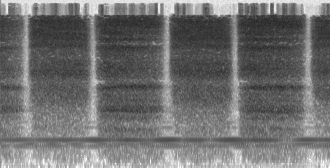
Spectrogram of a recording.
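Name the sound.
rough, deep and fast rasping breathing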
